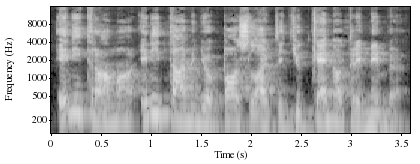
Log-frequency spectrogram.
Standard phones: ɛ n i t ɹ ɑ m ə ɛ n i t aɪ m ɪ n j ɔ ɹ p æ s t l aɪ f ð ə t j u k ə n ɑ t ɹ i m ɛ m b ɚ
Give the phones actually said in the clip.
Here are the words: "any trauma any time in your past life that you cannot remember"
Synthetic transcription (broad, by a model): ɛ n i t ɹ ɑ m ə ɛ n i t aɪ m ɪ n j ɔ p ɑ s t l aɪ f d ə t j u k ə n ɑ t ɹ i m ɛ m b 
